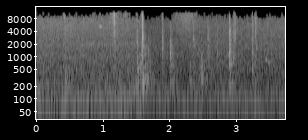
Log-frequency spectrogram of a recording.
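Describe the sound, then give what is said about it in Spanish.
A driver loads luggage into a taxi's trunk: a few scattered knocks and clunks, one slightly louder thump midway, over a steady low rumble of a vehicle, with no voices. “El chofer mete el equipaje de Hannah en el maletero.”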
